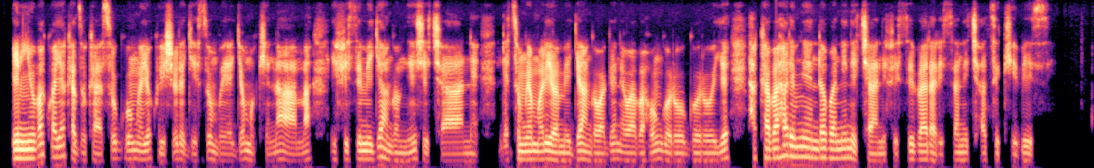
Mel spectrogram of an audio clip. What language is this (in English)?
Rundi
